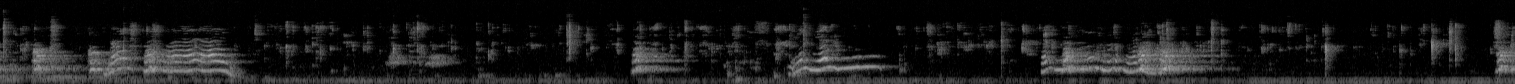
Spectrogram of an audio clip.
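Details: Stray cats fighting over food croquettes in the evening, a hungry kitten attacked by an older cat; drawn-out wavering yowls and growls come in several bursts separated by short quiet pauses.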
